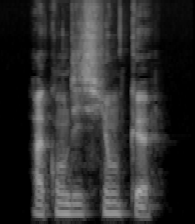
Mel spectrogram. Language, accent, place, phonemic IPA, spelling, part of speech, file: French, France, Lyon, /a kɔ̃.di.sjɔ̃ kə/, à condition que, conjunction, LL-Q150 (fra)-à condition que.wav
- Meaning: provided that; on the condition that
